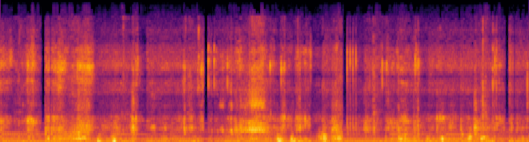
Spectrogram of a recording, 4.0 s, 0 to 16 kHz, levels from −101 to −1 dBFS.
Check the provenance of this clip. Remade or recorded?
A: recorded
